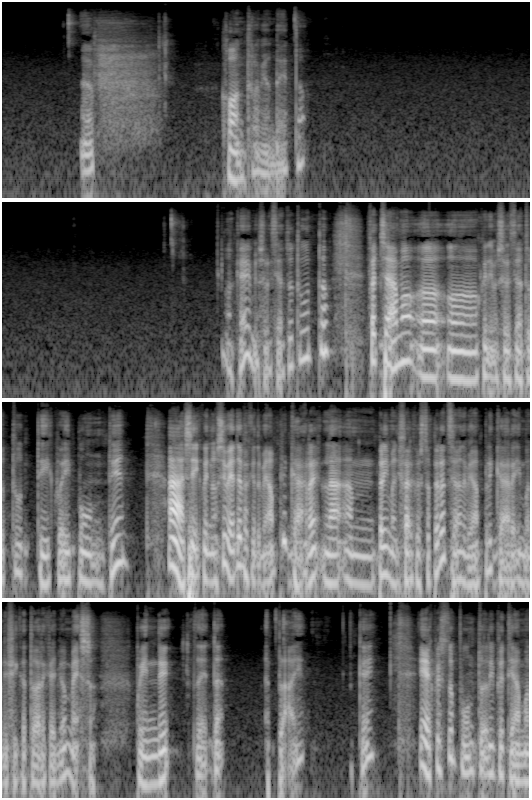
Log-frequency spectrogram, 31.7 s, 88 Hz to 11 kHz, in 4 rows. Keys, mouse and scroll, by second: 2.4 a, 4.4-9.8 drag, 13.9-15.8 middle drag, 18.2-21.2 middle drag, 21.2 Tab, 26.5 z, 30.9 KP_7.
